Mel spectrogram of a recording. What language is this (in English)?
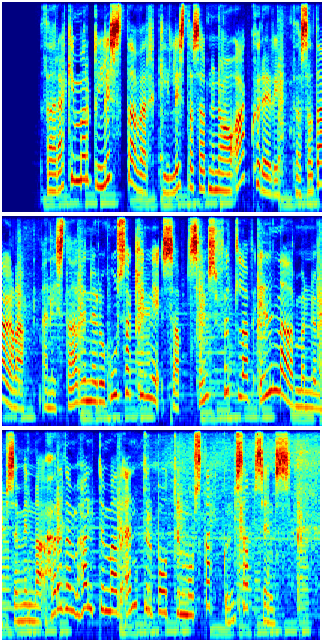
Icelandic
